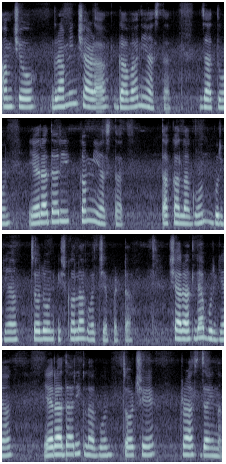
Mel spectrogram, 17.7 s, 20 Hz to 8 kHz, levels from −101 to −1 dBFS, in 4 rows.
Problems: constant background noise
